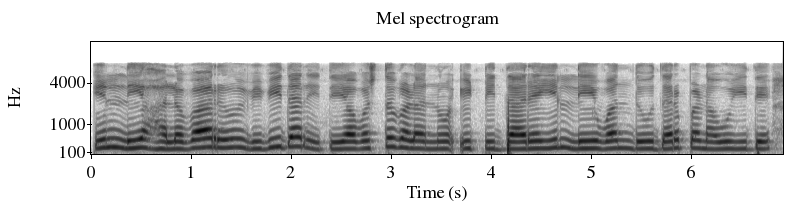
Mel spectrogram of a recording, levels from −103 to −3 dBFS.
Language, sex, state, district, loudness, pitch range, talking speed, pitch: Kannada, female, Karnataka, Bidar, -20 LUFS, 230-260 Hz, 85 wpm, 240 Hz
